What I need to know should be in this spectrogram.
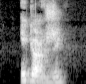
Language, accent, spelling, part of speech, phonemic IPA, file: French, Canada, égorgé, verb, /e.ɡɔʁ.ʒe/, LL-Q150 (fra)-égorgé.wav
- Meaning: past participle of égorger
